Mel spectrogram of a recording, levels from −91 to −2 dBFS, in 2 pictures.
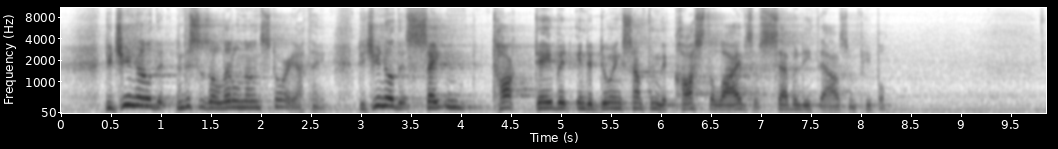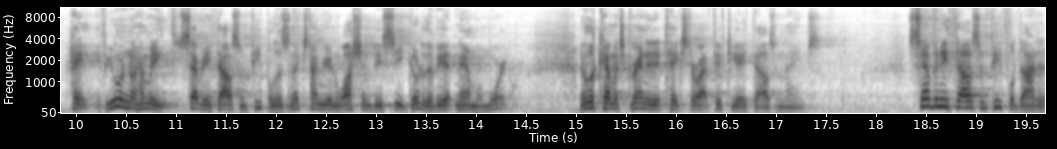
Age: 50-69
